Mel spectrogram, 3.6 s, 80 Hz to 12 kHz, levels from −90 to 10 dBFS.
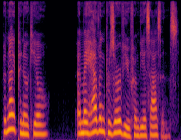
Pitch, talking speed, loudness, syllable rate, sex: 230 Hz, 180 wpm, -16 LUFS, 6.0 syllables/s, female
